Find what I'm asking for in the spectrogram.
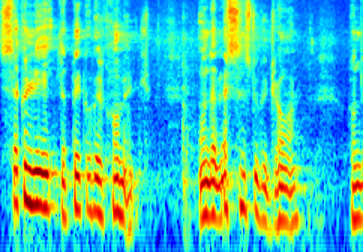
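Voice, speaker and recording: This man has a medium-pitched, dark and mellow voice that is somewhat breathy, with ordinary pitch variation. He talks at a moderate pace, and some room echo can be heard. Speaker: economics professor. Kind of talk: reading a prepared lecture.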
